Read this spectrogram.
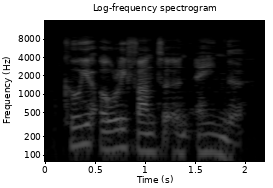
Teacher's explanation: When a vowel follows that final N that's normally dropped, we'll hear it. It reappears.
